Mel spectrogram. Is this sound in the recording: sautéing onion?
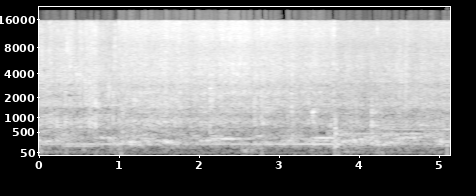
yes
